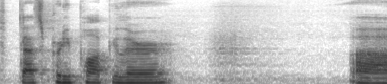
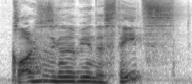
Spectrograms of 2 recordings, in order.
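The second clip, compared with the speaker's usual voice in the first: surprised; 6 semitones higher, faster than usual. Real, not acted. Surprised news of friend visiting.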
